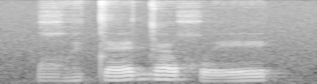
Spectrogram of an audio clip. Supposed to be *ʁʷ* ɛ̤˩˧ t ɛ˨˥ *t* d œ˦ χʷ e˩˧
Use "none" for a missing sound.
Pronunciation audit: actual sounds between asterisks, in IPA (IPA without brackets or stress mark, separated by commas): ʁʷ, none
